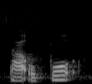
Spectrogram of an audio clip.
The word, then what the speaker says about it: tao po: Tao po, repeat it, accent on the last syllable.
